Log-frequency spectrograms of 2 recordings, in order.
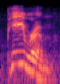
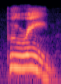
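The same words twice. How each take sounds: First: It is pronounced the Central European Jewish way. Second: It is pronounced the Eastern Jewish way. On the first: "Some Central European communities even call it Purim" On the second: "In Eastern tradition, it is called Purim"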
